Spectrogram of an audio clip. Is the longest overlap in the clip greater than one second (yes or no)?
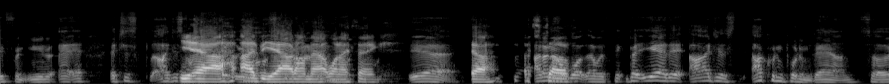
yes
